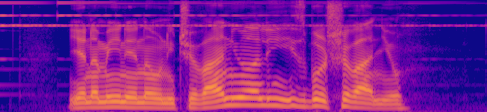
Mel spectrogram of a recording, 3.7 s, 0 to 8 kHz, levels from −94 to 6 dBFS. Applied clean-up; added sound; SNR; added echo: none; Bell; 19 dB; none.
